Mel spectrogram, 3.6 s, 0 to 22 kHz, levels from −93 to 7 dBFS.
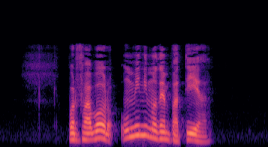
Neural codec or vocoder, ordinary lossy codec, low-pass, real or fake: none; AAC, 64 kbps; 7.2 kHz; real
